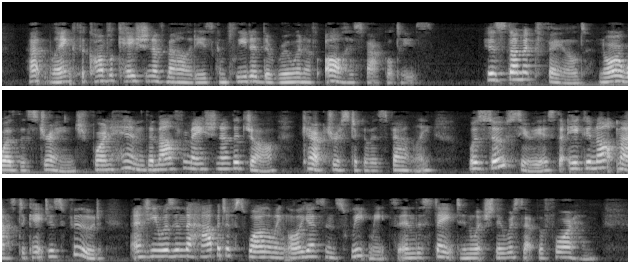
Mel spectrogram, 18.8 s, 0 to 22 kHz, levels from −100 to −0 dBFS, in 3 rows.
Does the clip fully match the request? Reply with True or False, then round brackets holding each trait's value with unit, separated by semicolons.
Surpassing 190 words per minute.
True (200 wpm)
